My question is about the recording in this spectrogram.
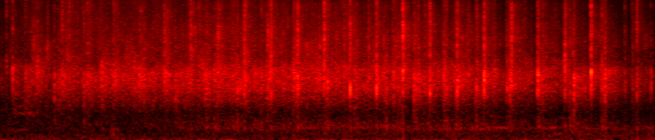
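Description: An audience applauding steadily, welcoming a speaker to the stage; the clapping fades out just after the end.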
